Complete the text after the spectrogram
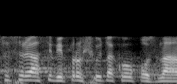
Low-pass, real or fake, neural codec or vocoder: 3.6 kHz; fake; autoencoder, 48 kHz, 128 numbers a frame, DAC-VAE, trained on Japanese speech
